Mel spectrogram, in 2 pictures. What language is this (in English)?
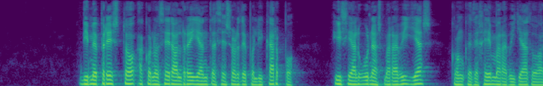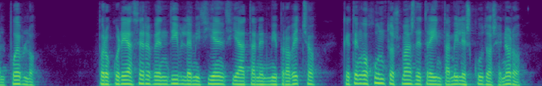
Spanish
